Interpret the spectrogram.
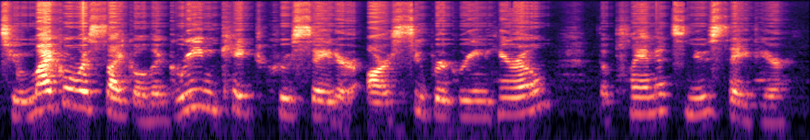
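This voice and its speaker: At normal speed and with lively intonation, a mid-range female voice leads children's story time, enthusiastically reading a picture book and chatting directly to the kids. The recording is distant and carries a little hiss or hum.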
